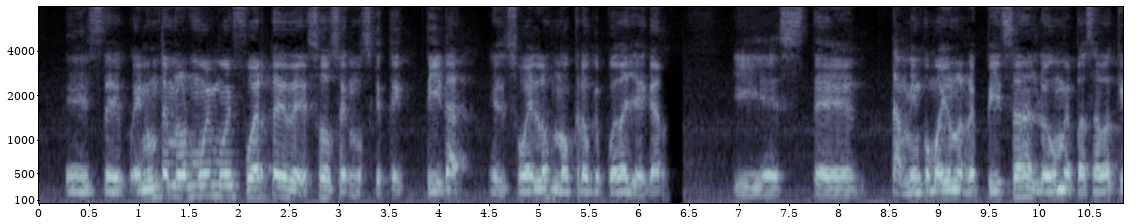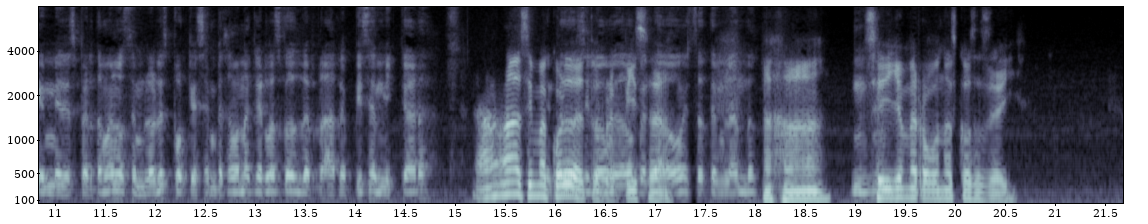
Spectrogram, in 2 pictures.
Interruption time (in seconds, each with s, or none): 15.9 s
